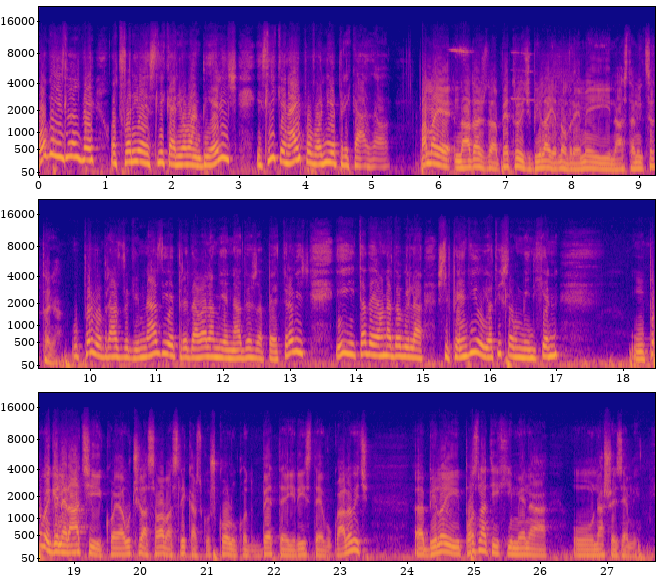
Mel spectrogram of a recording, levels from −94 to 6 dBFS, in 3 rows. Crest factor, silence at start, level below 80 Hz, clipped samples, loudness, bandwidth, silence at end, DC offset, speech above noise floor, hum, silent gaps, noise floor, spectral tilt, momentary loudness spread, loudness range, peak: 12 dB; 0 s; -38 dBFS; under 0.1%; -23 LUFS; 13 kHz; 0 s; under 0.1%; 21 dB; none; none; -43 dBFS; -6.5 dB/octave; 11 LU; 6 LU; -10 dBFS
